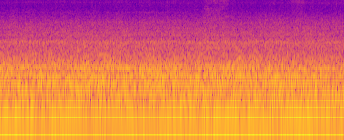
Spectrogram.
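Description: Passenger train running through a railway tunnel, heard from inside the carriage: a steady rumble with a deep low hum underneath.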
